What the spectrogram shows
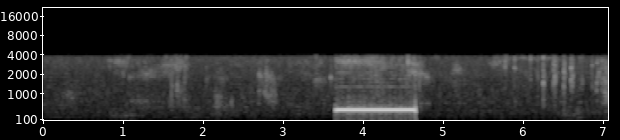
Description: Ringback tone (Europe, 425 Hz).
